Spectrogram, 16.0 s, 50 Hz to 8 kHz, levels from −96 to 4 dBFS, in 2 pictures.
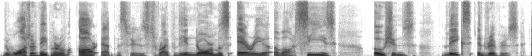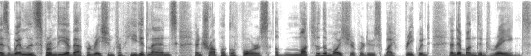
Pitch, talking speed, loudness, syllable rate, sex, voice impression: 130 Hz, 160 wpm, -20 LUFS, 5.1 syllables/s, male, masculine, adult-like, fluent, slightly refreshing, sincere, slightly lively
